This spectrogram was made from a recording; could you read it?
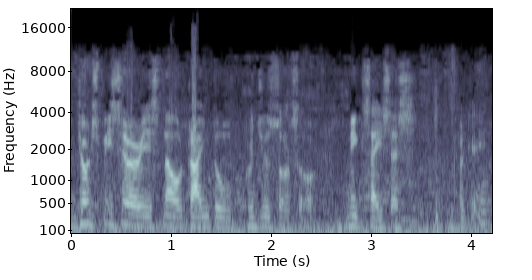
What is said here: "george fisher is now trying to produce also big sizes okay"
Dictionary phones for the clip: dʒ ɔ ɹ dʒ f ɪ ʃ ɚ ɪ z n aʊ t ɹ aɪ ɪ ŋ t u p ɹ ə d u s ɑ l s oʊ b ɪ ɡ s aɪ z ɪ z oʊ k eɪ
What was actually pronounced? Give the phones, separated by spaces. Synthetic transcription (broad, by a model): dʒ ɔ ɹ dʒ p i s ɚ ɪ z n aʊ t ɹ aɪ ɪ ŋ t u p ɹ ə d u s ɑ l s oʊ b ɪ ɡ s aɪ s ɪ s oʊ k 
